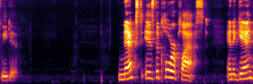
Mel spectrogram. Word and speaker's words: chloroplast: did next is the chloroplast and again you have to underline that CH and right okay it's not so little slow Laura Plast it is chloroplast this one you might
